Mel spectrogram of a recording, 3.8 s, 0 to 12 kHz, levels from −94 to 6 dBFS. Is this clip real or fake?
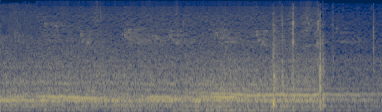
real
